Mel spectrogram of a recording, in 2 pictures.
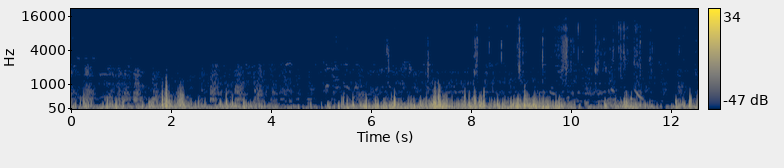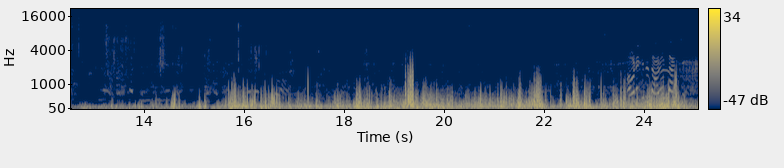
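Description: Wind rumbles over open ground.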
